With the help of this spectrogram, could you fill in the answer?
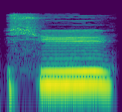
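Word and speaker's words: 嘘: the body cavities housing the internal organs the pronunciation of Shu in pinyin or the standard pronunciation of Chinese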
